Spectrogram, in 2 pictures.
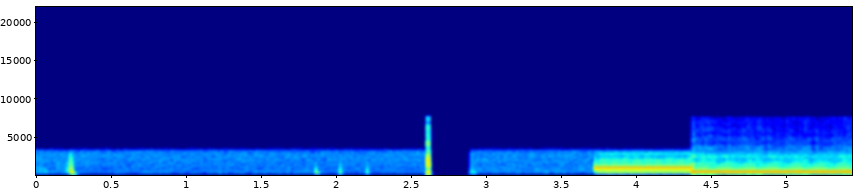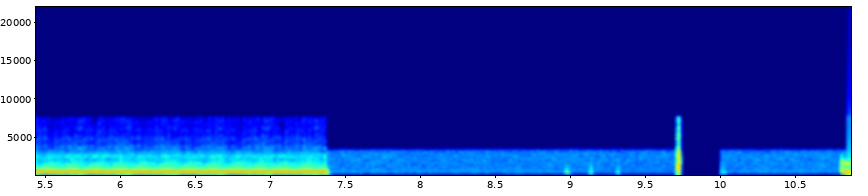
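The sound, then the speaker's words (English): Alert tones on a medical transport dispatch radio channel: a short higher tone leads straight into a long, loud, steady lower tone. Faint radio hiss and sharp clicks come before and after. “stand by for tones.”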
